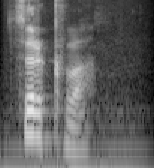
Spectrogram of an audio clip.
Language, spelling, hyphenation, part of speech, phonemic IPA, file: Serbo-Croatian, crkva, cr‧kva, noun, /t͡sr̩̂ːkʋa/, Hr-crkva.ogg
- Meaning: church (both the building and organization)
